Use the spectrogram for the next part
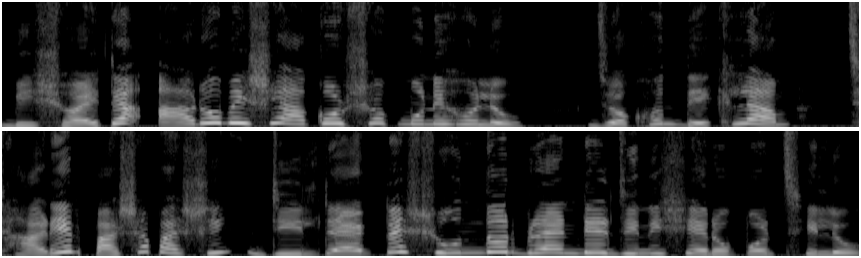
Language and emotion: Bengali, happy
